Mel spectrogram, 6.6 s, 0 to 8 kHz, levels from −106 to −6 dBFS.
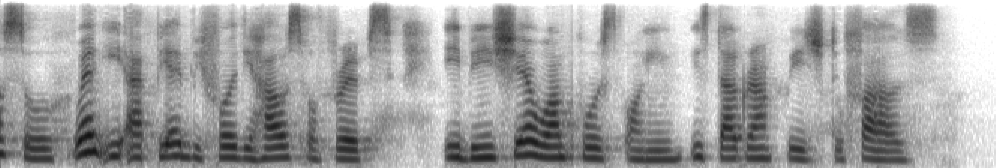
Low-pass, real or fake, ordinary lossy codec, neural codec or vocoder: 7.2 kHz; fake; none; codec, 16 kHz, 0.8 kbps, ZipCodec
